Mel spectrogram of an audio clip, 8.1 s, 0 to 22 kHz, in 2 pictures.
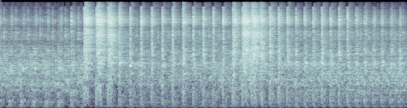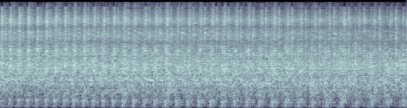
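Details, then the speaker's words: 16 HP S1100 single-cylinder diesel with no power and lots of oil from the ventilator: a steady, even thump that picks up briefly but feels flat; worn injection plunger and nozzle, so nozzle, plunger and delivery valve are to be replaced. "क्योंकि गैस ने बहुत अच्छी प्रतिक्रिया नहीं दी और जब हमने इसे खोला, तो लॉन्चर पहले ही हिट हो चुका था, इसलिए यहां हम नोजल, प्लंजर और डिलीवरी को बदल देंगे"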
